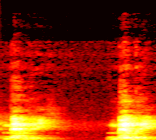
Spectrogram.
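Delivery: मेमोरी as MEM-ree, middle O dropped; correct pronunciation memory. Shown as a demonstration. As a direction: squeeze मेमोरी into two beats. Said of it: "ओ को silent कर देते हैं". (मेमोरी, बीच का ओ silent)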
